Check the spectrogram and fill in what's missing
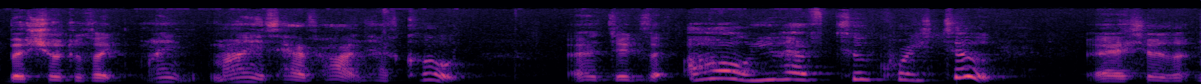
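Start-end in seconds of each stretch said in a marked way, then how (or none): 0.7-2.3 put-on child's voice. Child tells his quirk. 3.4-5.0 put-on high, slow exclamation to a child; impressed exclamation. Adult answering young Shoto, high impressed exclamation.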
